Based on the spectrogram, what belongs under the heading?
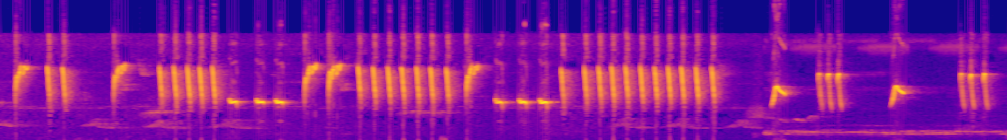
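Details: Kolibri ninja, or olive-backed sunbird, singing for a caged-bird training recording: clustered bursts of very high rapid chips alternate with short flat whistled notes, followed by scattered sharp upslurred chirps over a faint low drone.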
